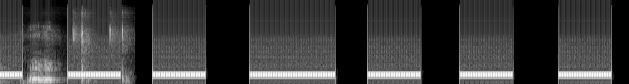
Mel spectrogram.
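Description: A smartphone's outgoing call tone: a steady beep repeating about once a second while the call rings out unanswered.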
